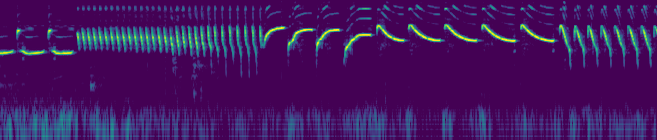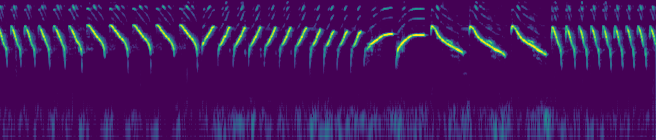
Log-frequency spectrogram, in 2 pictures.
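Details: Long canary master song, played to train young birds and stalled singers: a brief steady whistle, then long runs of rapid downward-sweeping whistled notes repeated several times a second, loud and continuous throughout.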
